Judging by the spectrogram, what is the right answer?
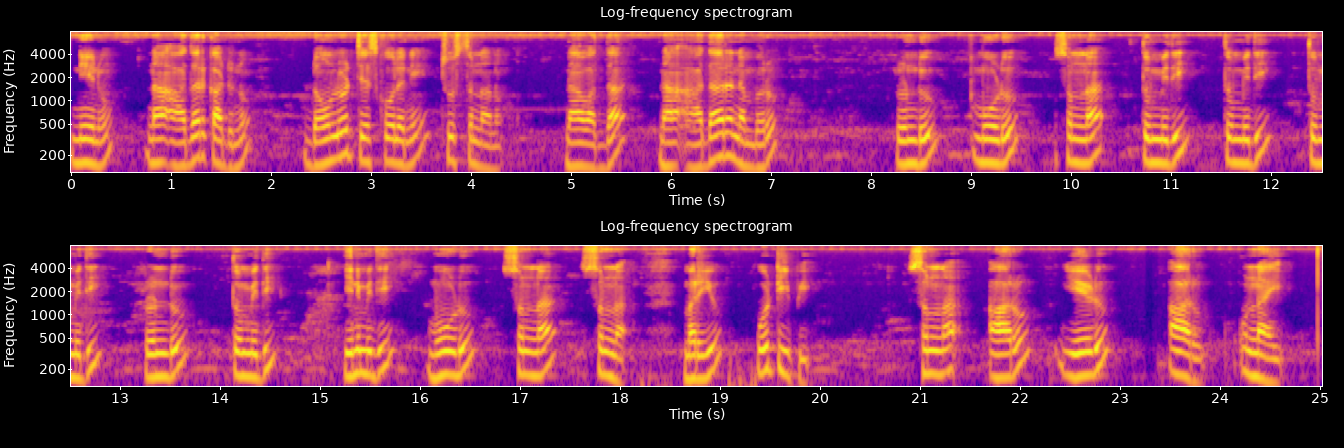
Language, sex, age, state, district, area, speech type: Telugu, male, 18-30, Andhra Pradesh, Krishna, rural, read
